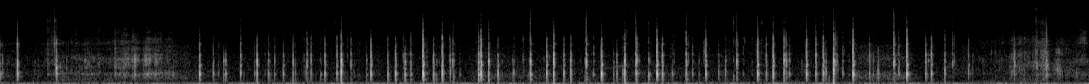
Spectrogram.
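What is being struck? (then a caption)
Plastic pump bottle filled with gel. Fingernails tap and scratch close to the mic on a medium, clear plastic hand sanitizer pump bottle filled with gel. Dozens of quick, dry, clicky taps come in a steady, uneven patter, each dying away almost instantly, with soft scratching rustle between them. The sound is thin and mid-pitched, with little low end.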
